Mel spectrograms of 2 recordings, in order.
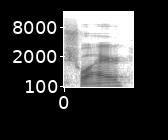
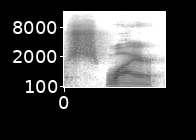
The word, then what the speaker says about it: Schweier: so the pronunciation of schweier uh it's like you're shushing wire that's the best way i've found to explain it so just go sh wire so uh my major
